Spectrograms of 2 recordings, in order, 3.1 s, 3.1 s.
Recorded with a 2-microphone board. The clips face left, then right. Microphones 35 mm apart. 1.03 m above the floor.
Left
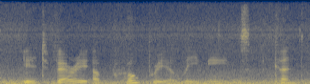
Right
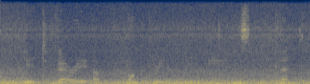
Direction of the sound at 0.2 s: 60° left (ahead or behind).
